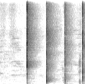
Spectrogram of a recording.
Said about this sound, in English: Clap. Clap.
